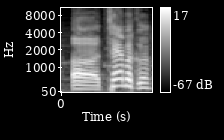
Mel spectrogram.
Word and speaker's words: Tammaka: on the line and introduce everybody to her chemical am I saying it right that's right yes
